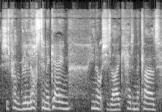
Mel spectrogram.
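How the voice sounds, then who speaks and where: A woman's voice: mid-range voice, steady tone, fairly quick, slight background noise, natural voice. An actor playing an unhappy, emotionally strained mother and estranged wife in a naturalistic radio drama. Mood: tense, clipped.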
